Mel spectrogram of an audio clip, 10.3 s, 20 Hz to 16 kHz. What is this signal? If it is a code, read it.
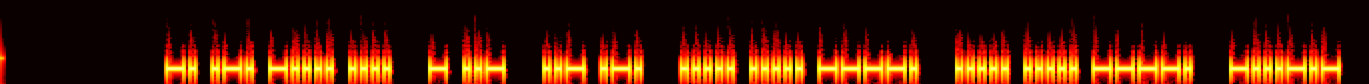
Morse code, heard as a keyed tone, about 27 wpm, 700 Hz. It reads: NR6H TU UR 559 559 <BK>
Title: SOTA QSO Practice 28wpm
